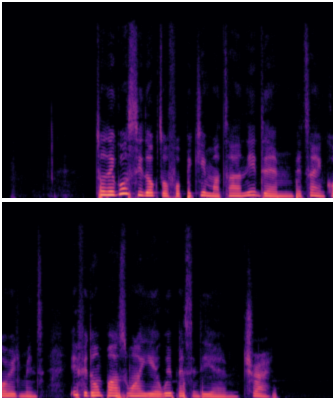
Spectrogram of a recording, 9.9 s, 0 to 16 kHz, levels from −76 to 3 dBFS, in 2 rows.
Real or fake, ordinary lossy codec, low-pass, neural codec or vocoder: real; AAC, 64 kbps; 14.4 kHz; none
